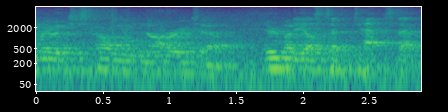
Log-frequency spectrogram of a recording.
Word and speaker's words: Naruto: i could get away with just calling him naruto everybody else taps that r do you like that japanese pronunciation where your r is kind of like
